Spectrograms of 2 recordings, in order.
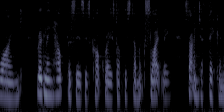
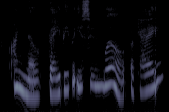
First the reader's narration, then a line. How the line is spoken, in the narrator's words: She said sweetly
